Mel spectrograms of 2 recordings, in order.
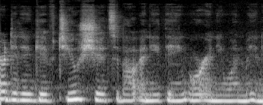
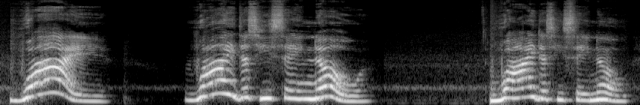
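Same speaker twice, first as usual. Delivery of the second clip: real outraged disbelief; 3 semitones higher, much slower than usual. Real, not acted. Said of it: "I'm so mad right now".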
